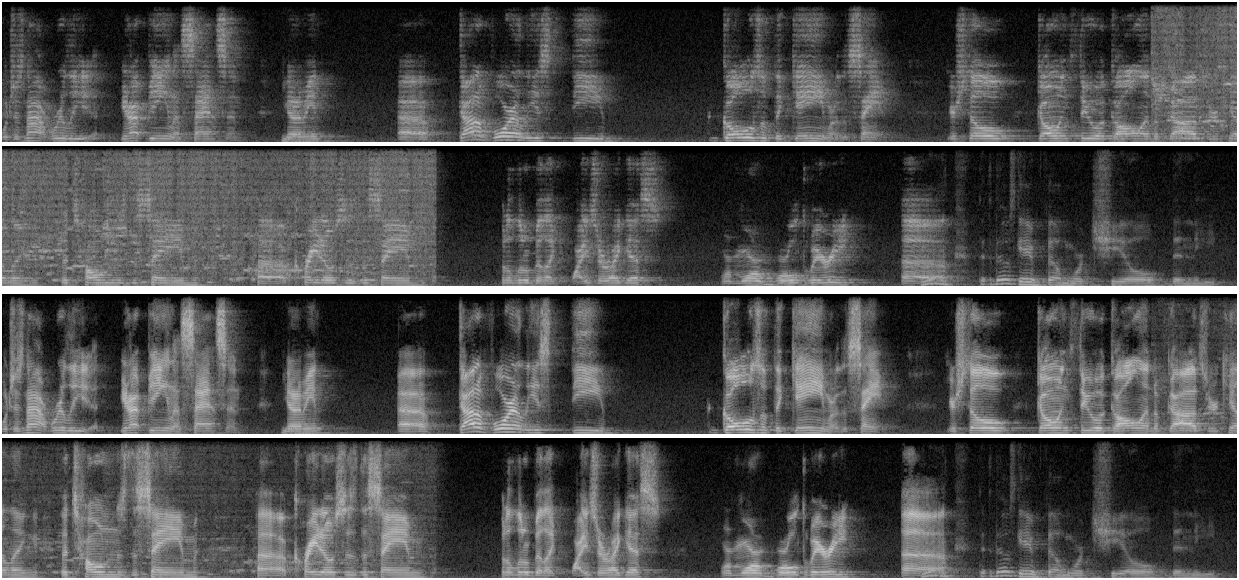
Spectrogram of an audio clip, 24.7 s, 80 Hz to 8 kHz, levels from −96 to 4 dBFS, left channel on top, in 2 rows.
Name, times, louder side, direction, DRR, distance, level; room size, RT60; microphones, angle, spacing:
voice 1, 0.0-2.4 2.8-3.2 4.0-4.3 4.6-6.1 7.1-8.8 9.5-10.1 10.4-14.3 14.9-16.6 17.4-18.9 19.5-20.8 21.3-21.8, right 6 dB, 55° right, 12 dB, 0.6 m, -25 dB
sound 1, 11.5-16.7, left 9 dB, 60° left, 0.5 m, -37 dB
voice 2, 21.5-24.5, left 1 dB, 5° left, 10 dB, 0.5 m, -36 dB
12.0 x 8.7 x 6.5 m, 0.76 s
head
